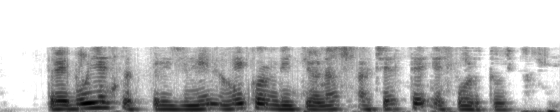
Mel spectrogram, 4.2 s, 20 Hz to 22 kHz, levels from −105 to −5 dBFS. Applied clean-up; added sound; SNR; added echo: neural mask model DeepFilterNet 3.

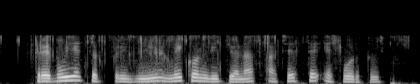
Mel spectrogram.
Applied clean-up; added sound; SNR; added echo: neural separator model SepFormer WHAMR!.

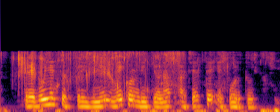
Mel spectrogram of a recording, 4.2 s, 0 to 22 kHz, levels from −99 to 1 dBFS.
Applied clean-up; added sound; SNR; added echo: none; Chewing, mastication; 11 dB; reverberation time 0.2 s.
